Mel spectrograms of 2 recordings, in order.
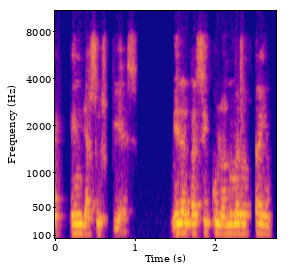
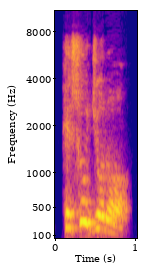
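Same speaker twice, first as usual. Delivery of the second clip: louder and higher, ringing out; proclaimed loudly; 7 semitones higher, 7 dB louder than usual. Real, not acted. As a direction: proclaim it to the whole church. Key verse said twice, hushed then loud.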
